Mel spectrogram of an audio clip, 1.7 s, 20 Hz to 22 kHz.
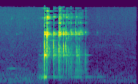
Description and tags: Rolling Bottle 05
Sounds made by rolling a small glass bottle across concrete.
roll, bottle, glass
